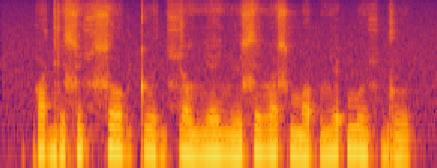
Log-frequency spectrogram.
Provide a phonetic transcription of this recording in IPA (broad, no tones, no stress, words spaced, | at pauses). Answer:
qʷiɡis øçsoːɡtʷeːɡ çɔlʎeːʎysi lɔsmɔʔ ʎøʔmuːçɡu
